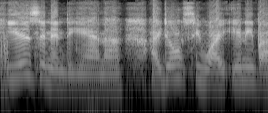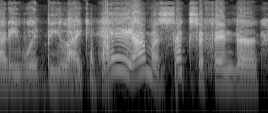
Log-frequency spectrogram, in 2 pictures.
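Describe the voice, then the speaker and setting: A woman's voice: mid-range voice, bright, forceful tone, rough recording. A woman speaking informally in a personal voice message, emphatic and defensive, repeating her points to drive them home. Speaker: family advocate and show host.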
